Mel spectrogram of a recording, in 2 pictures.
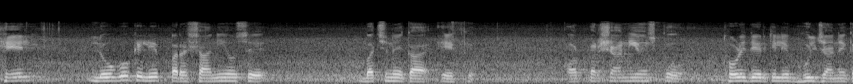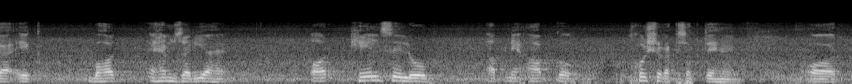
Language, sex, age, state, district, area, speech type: Urdu, male, 18-30, Delhi, North East Delhi, urban, spontaneous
